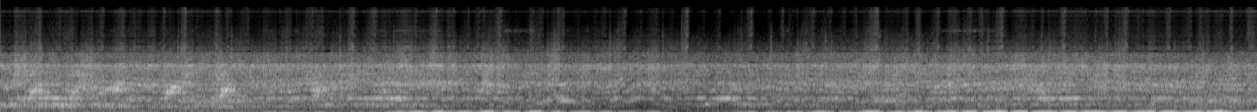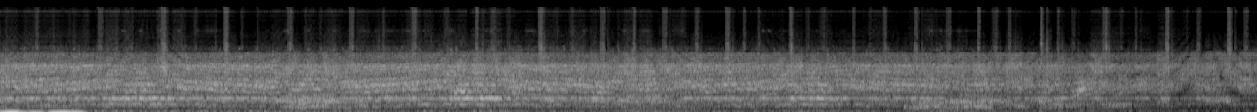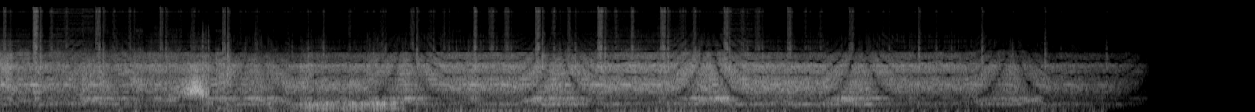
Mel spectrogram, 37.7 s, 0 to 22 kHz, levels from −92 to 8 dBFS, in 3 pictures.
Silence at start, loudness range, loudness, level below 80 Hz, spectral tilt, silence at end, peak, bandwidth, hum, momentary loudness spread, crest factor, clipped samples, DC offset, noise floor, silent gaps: 0 s; 11 LU; -30 LUFS; -52 dBFS; -4 dB/octave; 1.4 s; -10 dBFS; 16.5 kHz; none; 13 LU; 18 dB; under 0.1%; under 0.1%; under -90 dBFS; none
